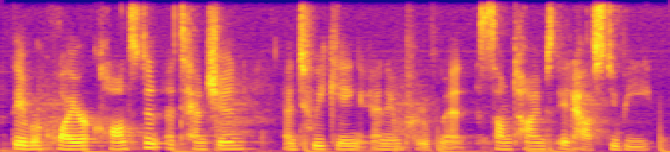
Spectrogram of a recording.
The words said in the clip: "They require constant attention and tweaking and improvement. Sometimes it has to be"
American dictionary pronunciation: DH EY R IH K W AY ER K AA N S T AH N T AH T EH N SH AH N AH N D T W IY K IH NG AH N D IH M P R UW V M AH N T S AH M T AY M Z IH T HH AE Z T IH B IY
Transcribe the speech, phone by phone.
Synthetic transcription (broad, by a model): DH EY R IH K W AY ER K AA N S T AH N T AH T EH N SH AH N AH N T W IY K IH NG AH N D IH M P R UW V M AH N T S AH M T AY M Z IH T HH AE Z T IH B IY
